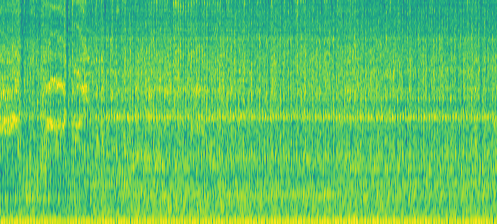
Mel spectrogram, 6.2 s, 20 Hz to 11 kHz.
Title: Škoda Octavia 1.9TDI 81kW problem - strange noise/ damage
